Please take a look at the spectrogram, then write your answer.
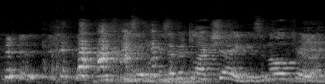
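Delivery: giggling through the words; can't keep a straight face; laughing. Real, not acted. Pastor teasing about Shay, laughing.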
